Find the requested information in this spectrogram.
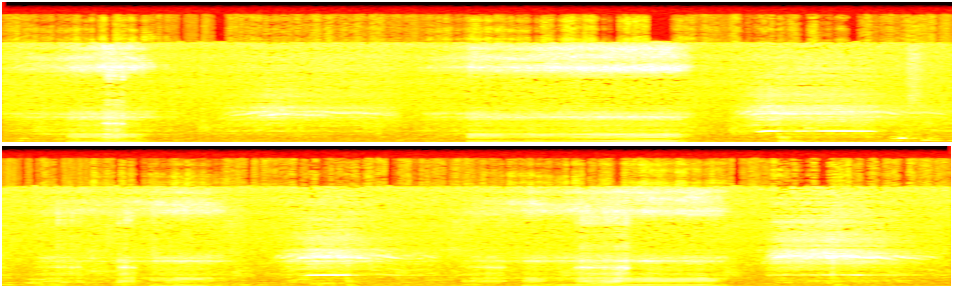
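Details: Repeated raspy, whistling snores with squeaky, nasal tones roughly every two to three seconds over a steady hum; snoring during sleep.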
